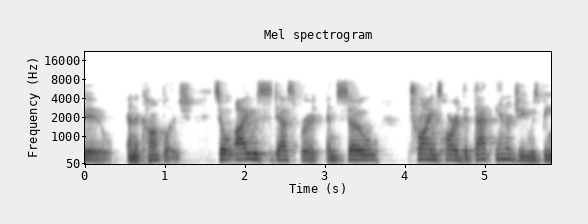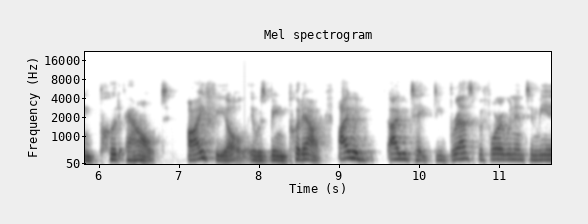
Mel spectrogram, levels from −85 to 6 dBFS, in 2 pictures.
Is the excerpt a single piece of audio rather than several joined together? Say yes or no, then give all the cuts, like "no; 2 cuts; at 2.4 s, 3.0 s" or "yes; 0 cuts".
no; 4 cuts; at 2.3 s, 4.4 s, 7.0 s, 8.9 s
